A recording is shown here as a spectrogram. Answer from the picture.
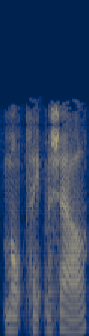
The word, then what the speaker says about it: Mont St. Michel: It became known as the Mount of St. Michael in French, which is pronounced Mont St. Michel, and this Mount of St. Michael today is a UNESCO World Heritage Site, is visited by millions.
